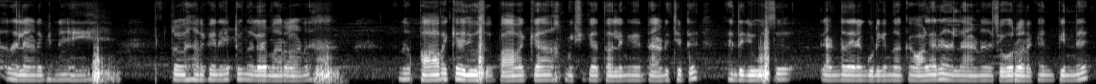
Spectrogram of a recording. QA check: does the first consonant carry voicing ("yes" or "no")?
yes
